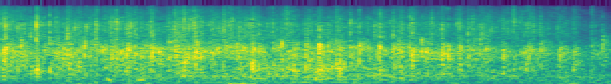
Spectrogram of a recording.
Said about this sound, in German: Und genau, dein Applaus.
